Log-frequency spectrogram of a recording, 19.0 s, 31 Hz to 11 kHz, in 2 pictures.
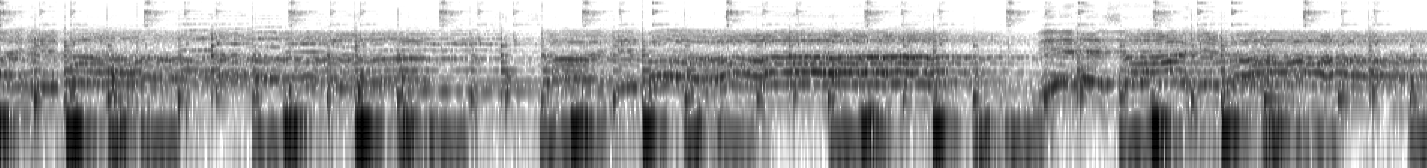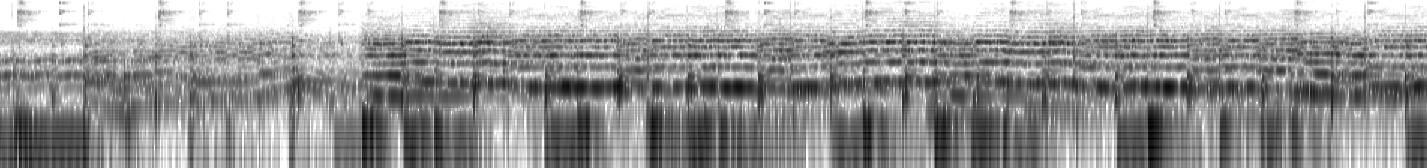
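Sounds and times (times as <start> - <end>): harmonium: 0.0 - 19.0
man singing: 0.0 - 19.0
tabla beat: 0.0 - 19.0.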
